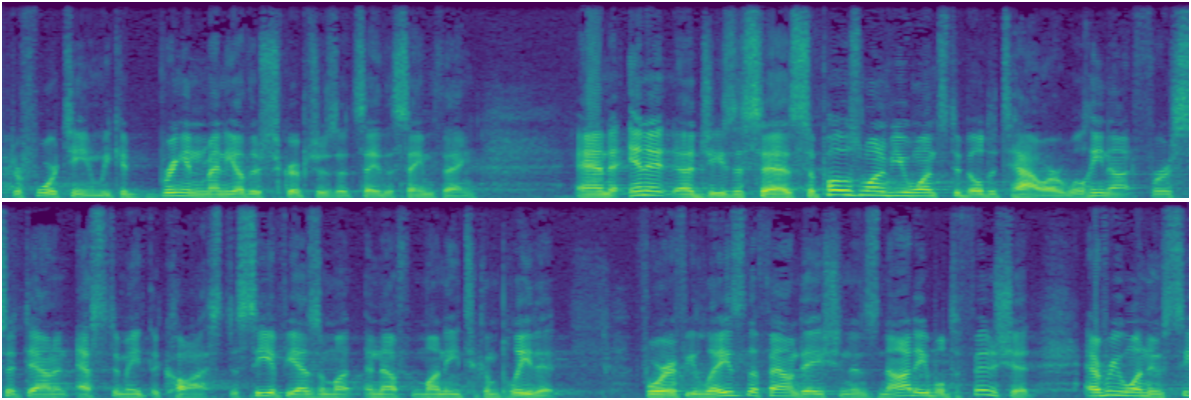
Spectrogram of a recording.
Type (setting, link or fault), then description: setting, large echoing room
